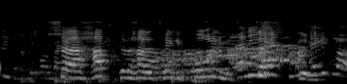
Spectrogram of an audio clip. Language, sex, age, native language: Icelandic, female, 11, Icelandic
